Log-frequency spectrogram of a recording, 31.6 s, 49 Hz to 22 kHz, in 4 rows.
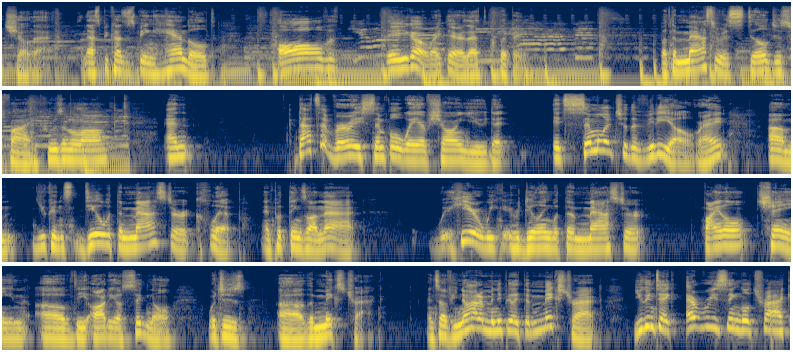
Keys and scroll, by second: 9.1 space.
